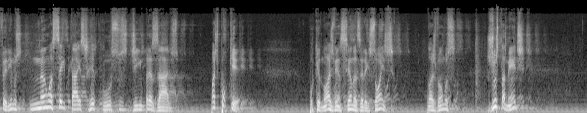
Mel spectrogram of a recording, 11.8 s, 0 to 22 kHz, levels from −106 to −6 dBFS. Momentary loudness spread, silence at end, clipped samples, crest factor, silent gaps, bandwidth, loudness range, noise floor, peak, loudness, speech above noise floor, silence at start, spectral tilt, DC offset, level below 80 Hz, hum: 14 LU; 0 s; under 0.1%; 16 dB; none; 16 kHz; 4 LU; -43 dBFS; -6 dBFS; -22 LUFS; 22 dB; 0 s; -5.5 dB/octave; under 0.1%; -40 dBFS; 60 Hz at -45 dBFS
